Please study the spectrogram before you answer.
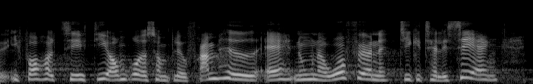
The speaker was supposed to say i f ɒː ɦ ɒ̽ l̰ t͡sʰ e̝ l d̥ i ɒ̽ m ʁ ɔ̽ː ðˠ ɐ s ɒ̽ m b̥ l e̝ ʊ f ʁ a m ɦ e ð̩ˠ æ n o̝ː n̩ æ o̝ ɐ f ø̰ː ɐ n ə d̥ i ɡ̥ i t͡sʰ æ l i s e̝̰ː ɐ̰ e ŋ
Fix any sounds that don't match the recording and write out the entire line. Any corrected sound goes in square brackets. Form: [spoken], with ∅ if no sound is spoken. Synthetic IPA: i f ɒː ɦ ɒ̽ l̰ t͡sʰ e̝ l d̥ i ɒ̽ m ʁ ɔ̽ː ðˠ ɐ s ɒ̽ m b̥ l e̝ ʊ f ʁ a m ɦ e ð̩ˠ æ n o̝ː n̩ æ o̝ ɐ f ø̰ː ɐ n ə d̥ i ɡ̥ i t͡sʰ æ l i s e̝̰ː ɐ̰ e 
